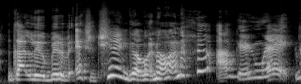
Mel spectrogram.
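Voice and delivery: giggling through the words; laughing. Real, not acted. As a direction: laugh while admitting it. Laughing about her extra chin.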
